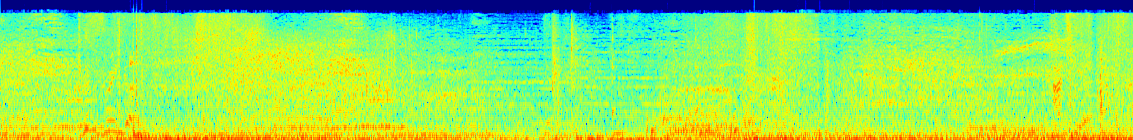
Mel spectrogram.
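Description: Confringo blasting-spell explosions in Hogwarts Legacy during the final battle with Ranrock: loud, continuous booming and crashing combat noise with voices speaking over it.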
